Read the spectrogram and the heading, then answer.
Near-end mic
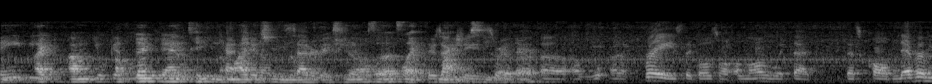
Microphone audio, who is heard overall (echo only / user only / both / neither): both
